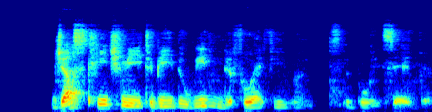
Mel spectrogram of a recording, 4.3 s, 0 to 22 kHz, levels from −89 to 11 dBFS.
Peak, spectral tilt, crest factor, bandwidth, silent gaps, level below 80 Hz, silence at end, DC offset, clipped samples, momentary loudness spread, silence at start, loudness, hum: -2 dBFS; -3.5 dB/octave; 22 dB; 9.4 kHz; 3.19-3.28 s; -70 dBFS; 0.05 s; under 0.1%; under 0.1%; 20 LU; 0.55 s; -23 LUFS; none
